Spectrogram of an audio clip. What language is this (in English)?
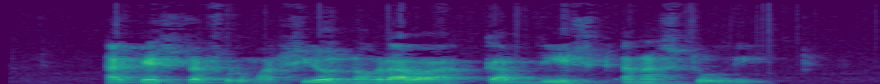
Catalan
